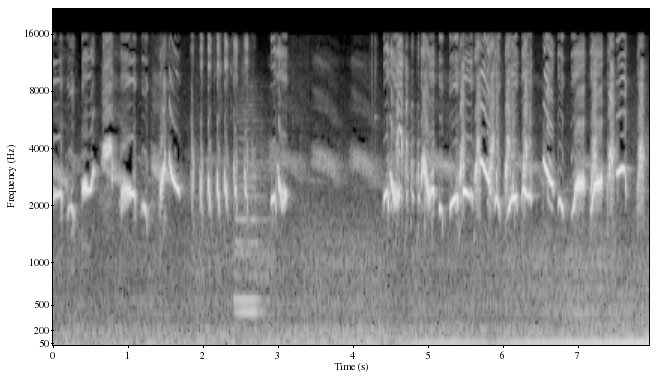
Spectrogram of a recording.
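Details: Chinese hwamei in a cage, a bird kept for singing and fighting, pours out rich looping whistles, pauses mid-clip amid a few clicks and a soft low tone, then resumes a rapid, varied whistled stream.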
